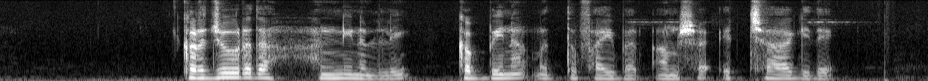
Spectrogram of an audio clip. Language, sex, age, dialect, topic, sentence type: Kannada, male, 18-24, Mysore Kannada, agriculture, statement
